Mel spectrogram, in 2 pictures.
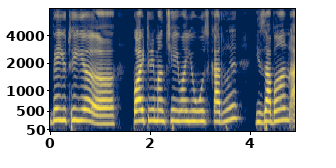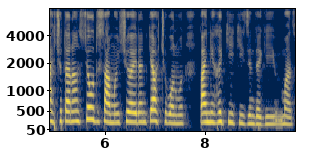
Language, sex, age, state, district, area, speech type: Kashmiri, female, 30-45, Jammu and Kashmir, Srinagar, urban, spontaneous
